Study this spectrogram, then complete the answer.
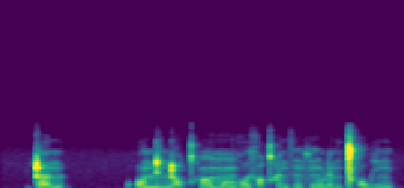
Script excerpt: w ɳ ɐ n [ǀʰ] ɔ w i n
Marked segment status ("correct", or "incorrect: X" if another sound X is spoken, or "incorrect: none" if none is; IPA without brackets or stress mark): correct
